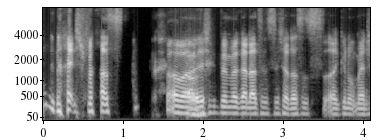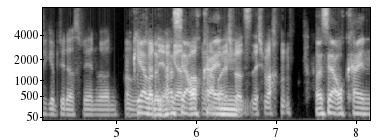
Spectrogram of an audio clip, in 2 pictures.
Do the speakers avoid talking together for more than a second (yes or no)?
no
